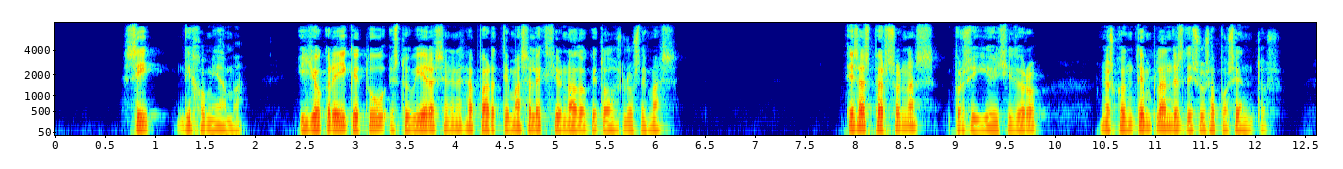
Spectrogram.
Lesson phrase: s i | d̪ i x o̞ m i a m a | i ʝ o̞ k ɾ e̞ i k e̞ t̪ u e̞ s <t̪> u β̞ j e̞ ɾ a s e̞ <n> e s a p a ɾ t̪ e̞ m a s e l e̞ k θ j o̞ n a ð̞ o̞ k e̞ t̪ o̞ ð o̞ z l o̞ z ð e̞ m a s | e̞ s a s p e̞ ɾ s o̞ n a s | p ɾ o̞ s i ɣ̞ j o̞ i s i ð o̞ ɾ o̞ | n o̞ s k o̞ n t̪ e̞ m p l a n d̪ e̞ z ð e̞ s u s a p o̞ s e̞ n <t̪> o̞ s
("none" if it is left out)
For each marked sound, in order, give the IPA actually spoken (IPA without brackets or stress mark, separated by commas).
t̪, n, t̪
